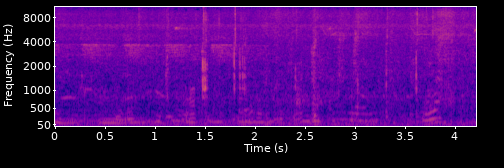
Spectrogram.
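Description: Faint outdoor ambience with low, indistinct voices in the background and a few short soft clicks.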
